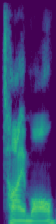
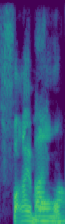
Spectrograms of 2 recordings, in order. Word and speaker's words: thymol: But I call it thymol because it's derived from the herb thyme. Some people call it thymol because it's spelled Thymol.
